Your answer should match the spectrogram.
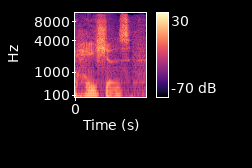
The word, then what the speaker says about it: Haitians: by Haitians，好，这 Haitians 就是 Haiti 啊，加上 ia 啊，那个加上 ans，我们念成 Haitians， tia 我们就念成 shion 的音。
